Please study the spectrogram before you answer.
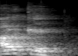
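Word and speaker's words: ἀρχή: siempre está la palabra arque se escribe arche en el idioma inglés o español pero la pronunciación es arque en el idioma griego Ángel viene de la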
